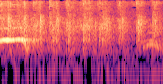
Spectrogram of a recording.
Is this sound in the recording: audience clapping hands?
yes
